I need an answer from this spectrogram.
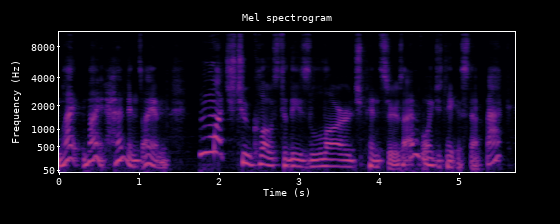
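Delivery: jumpy, startled, frightened swooping voice. Voicing Roderiff while the others want to eat the crabs: Roderiff, spooked. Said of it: "Roderiff is gonna like get spooked".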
